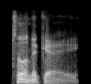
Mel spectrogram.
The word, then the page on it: tourniquet: British English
